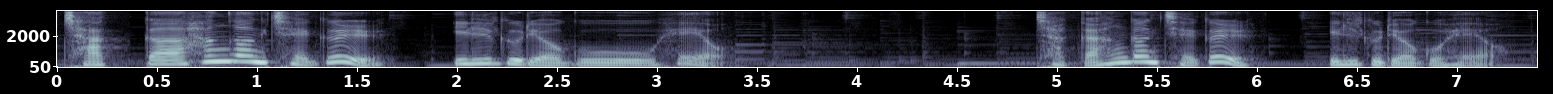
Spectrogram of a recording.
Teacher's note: But more colloquially, you can pronounce 고 as 구.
